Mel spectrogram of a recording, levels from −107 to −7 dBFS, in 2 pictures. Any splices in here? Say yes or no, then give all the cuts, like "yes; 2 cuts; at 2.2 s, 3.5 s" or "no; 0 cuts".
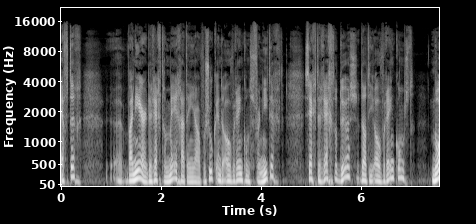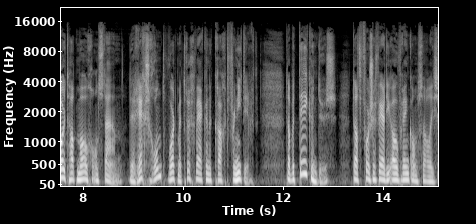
no; 0 cuts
